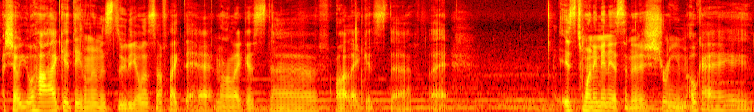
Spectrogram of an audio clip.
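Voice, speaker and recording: A man talks slowly and loosely on a livestream, with a gravelly, fry-laden voice. He rambles, circles back on the same phrases and slips into quiet asides. Music plays clearly behind him. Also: mid-range voice, fairly even intonation. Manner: rambling, repeats "all that good stuff", drops into soft asides. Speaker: streamer and musician. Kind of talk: casual livestream chat. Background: clear music playing.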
